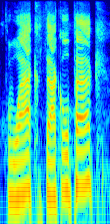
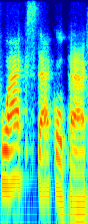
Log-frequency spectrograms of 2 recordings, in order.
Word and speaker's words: Thwack Stacklepack: It is Thwack Thacklepack? It's a Thwack Stacklepack. That's right. Thwack Stacklepack.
